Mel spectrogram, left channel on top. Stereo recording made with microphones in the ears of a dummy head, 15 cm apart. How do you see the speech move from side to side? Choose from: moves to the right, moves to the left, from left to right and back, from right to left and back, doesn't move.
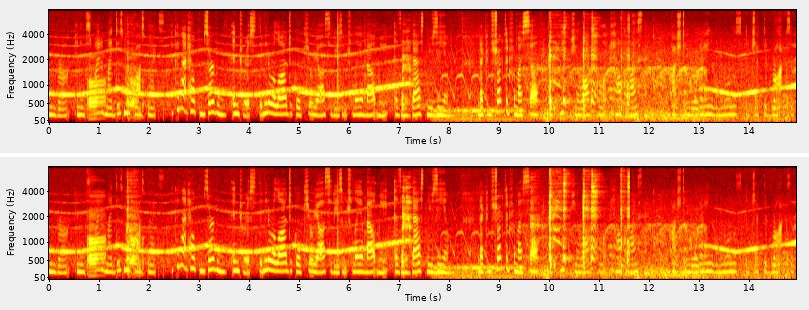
from left to right and back.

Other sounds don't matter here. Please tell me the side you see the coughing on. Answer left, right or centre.
right.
